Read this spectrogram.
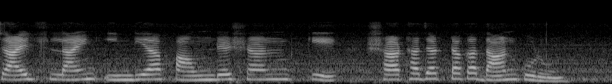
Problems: none marked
